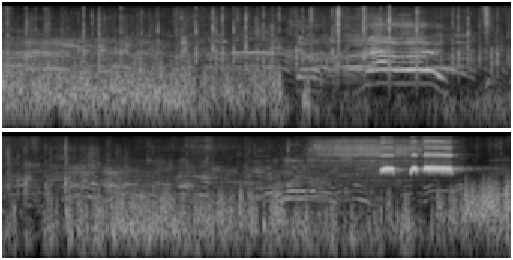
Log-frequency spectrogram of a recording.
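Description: Spectators and players shouting and cheering after a goal in an amateur football match, many voices calling out at once, with one loud shout about three seconds in. A short, high whistle blast sounds near the end.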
